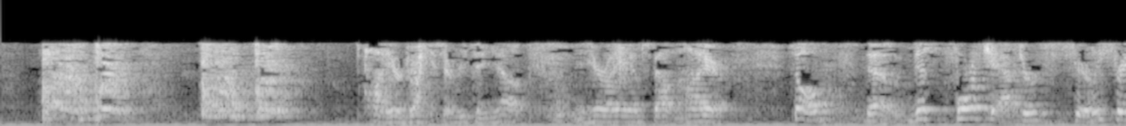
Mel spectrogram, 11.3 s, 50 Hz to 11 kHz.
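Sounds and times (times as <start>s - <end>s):
low steady hum: 0.0s - 11.2s
harsh coughs in quick double bursts: 0.4s - 3.2s
speech: 4.0s - 11.2s.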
